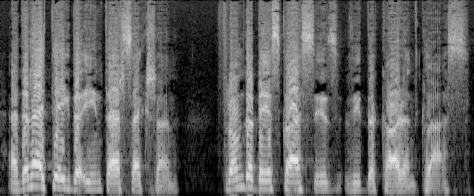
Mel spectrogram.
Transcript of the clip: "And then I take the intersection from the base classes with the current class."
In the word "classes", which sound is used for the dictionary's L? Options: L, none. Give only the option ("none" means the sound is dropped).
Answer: L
